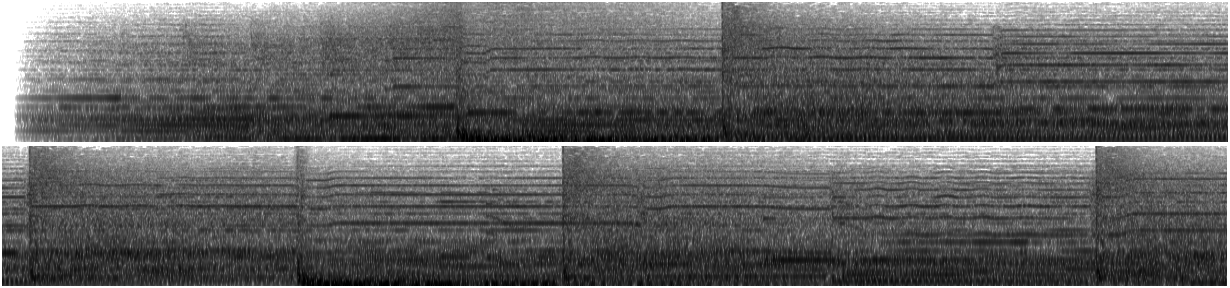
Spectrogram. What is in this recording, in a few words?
instrumental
